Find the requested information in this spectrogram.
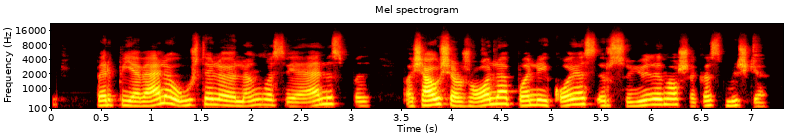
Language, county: Lithuanian, Kaunas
